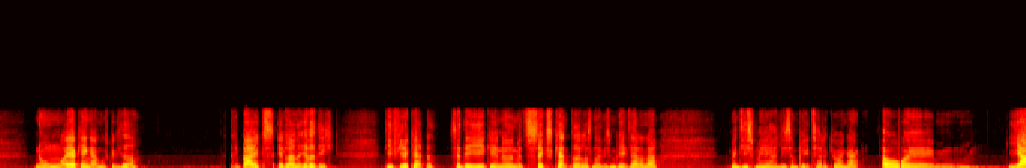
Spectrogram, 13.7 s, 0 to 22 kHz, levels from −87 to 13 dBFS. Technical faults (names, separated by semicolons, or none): packet loss on an ADPCM call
